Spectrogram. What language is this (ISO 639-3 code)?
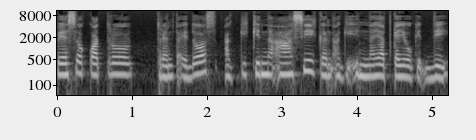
fil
